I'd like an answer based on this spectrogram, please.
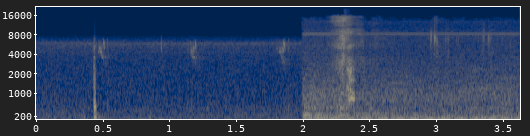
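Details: Rabbit. A rabbit gives a sharp tick and a few faint, evenly spaced hiccups. Then comes a louder, breathy snuffling, a rough nasal rustle with little pitch to it.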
